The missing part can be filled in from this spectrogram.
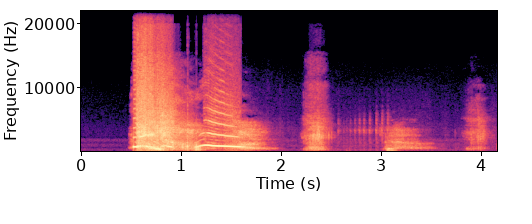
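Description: One loud, forceful sneeze with a drawn-in breath and a voiced burst, then softer sniffs and breaths; sneezing during a cold.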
